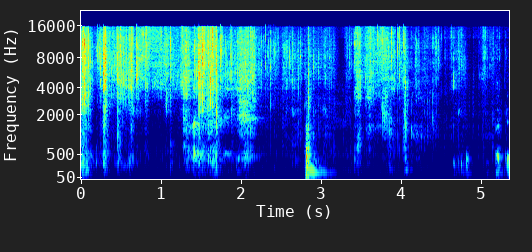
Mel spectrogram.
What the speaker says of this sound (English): So I'm just ripping into this one.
